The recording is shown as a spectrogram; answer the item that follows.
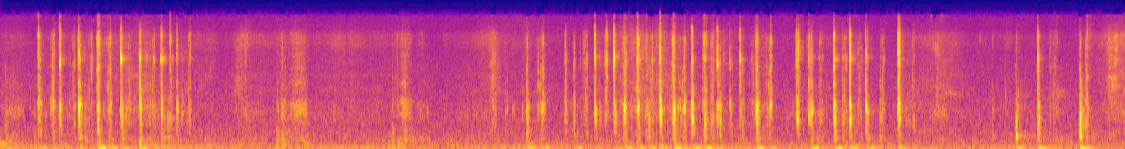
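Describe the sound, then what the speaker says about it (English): Someone types on a computer keyboard into an online class chat window. The keys click nearby in quick irregular bursts, with short pauses between runs. "Let me try typing in a chat over here."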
